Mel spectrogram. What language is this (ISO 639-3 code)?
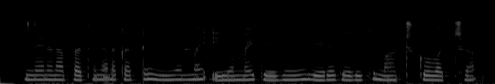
tel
